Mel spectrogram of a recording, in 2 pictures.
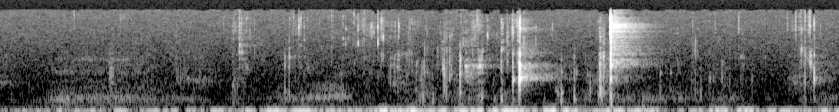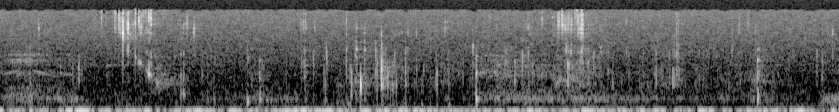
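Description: Close-miked eating of fufu and turkey meat in okra soup: soft wet chewing and biting with many small mouth clicks and smacks, one sharper click about three seconds in.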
